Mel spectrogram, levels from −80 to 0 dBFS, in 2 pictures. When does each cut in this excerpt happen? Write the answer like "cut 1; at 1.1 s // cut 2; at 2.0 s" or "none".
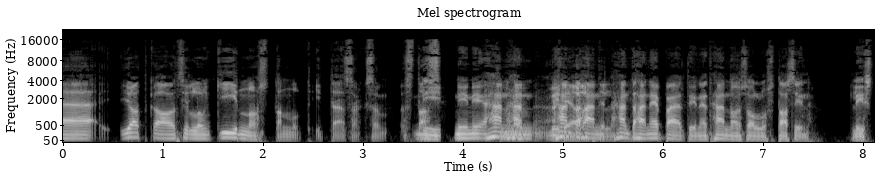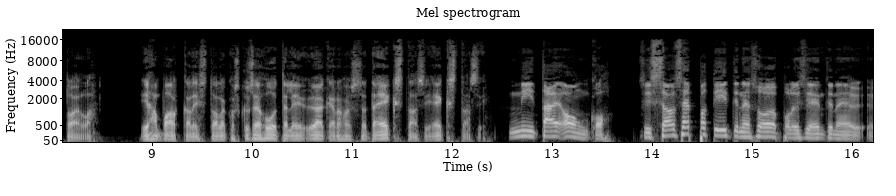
cut 1; at 3.7 s // cut 2; at 12.4 s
